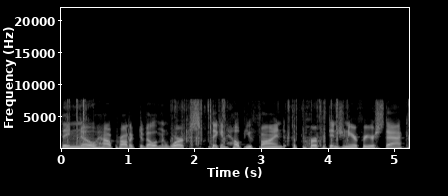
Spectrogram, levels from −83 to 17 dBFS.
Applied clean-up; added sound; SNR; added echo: classical method spectral subtraction.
